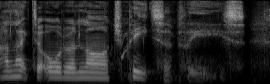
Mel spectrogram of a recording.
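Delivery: slow, put-on British accent. Retelling a prank call to the local pizza place, ordering in a fake british accent. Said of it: "I called with this fake British".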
